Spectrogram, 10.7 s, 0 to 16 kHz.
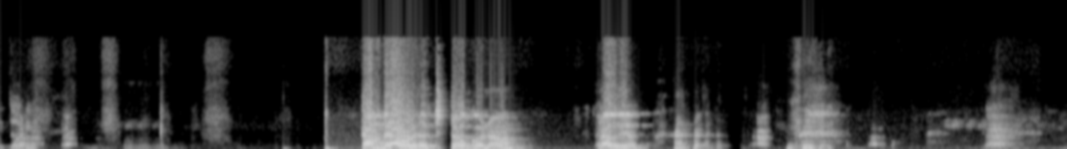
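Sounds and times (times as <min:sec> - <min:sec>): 
speech: 0:00.0 - 0:01.3, 0:03.6 - 0:05.3, 0:06.0 - 0:08.5
dogs barking: 0:00.1 - 0:00.8, 0:07.6 - 0:07.8, 0:08.7 - 0:08.9, 0:09.8 - 0:10.3
laughter: 0:06.6 - 0:07.2.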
